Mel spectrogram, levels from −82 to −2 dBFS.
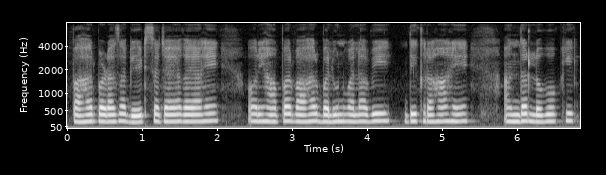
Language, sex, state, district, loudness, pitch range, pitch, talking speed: Hindi, female, Rajasthan, Jaipur, -14 LUFS, 195-205 Hz, 200 Hz, 185 wpm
